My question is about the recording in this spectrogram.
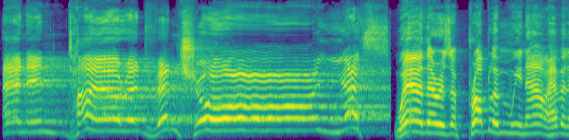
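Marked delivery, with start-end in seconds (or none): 0.0-3.9 higher, slow, shouted; excited exclamation. Shown as a demonstration. Teacher hyping the adventure idea to GMs. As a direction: cry it out like a triumphant announcement. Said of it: "what's happening with all the accents today".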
